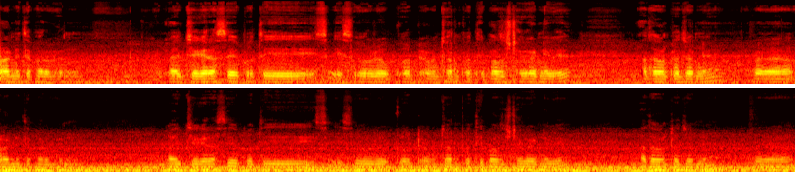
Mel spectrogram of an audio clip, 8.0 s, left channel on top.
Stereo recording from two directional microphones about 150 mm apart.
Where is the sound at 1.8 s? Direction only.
20° left (ahead or behind).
